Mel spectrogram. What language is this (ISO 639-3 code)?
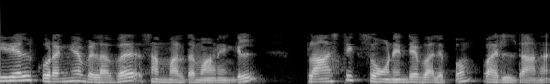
mal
